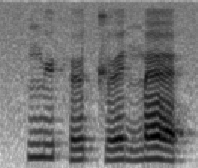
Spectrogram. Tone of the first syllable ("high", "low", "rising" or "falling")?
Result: high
